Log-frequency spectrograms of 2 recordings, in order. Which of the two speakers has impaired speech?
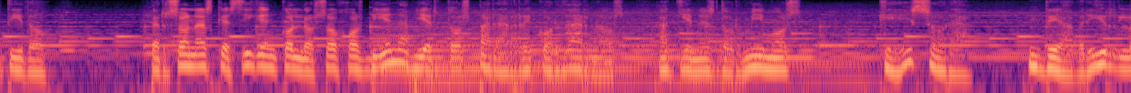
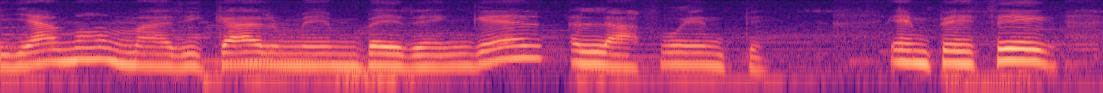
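The second: ALS; limbs affected, onset with running difficulty and falls.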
